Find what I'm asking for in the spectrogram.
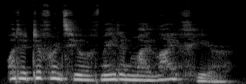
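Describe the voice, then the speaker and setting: Woman reading as a tender, melancholy older man, softly mellow. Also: on the high side, very animated, a little fast. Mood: tender, wistful confession. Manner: gentle, hesitant, earnest. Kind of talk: literary audiobook dialogue.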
